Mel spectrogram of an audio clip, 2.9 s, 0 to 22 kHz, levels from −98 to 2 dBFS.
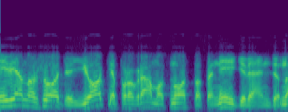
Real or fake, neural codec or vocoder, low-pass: real; none; 7.2 kHz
